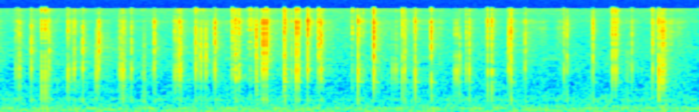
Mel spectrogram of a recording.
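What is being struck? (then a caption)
Gel-filled plastic eye mask. Long acrylic nails tap and scratch the front surface of a gel-filled plastic eye mask. The result is a quick, irregular run of sharp, bright clicks over a soft crinkly scratching and a low steady hum underneath.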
